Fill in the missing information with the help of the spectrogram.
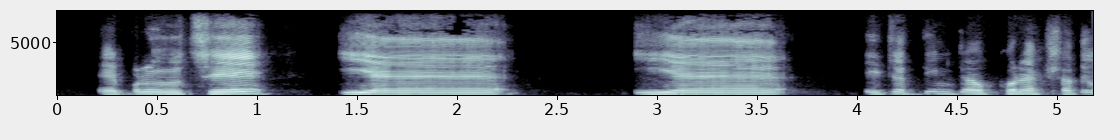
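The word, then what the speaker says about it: ي: এরপরে হচ্ছে ইয়া ইয়া, এটা তিনটা অক্ষর একসাথে উচ্চারণ হয়, জিম শিন ইয়া, এবং ইয়াটা খুব শক্তভাবে উচ্চারণ হবে, ইয়া জিম শিন ইয়া জিম শিন ইয়া।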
